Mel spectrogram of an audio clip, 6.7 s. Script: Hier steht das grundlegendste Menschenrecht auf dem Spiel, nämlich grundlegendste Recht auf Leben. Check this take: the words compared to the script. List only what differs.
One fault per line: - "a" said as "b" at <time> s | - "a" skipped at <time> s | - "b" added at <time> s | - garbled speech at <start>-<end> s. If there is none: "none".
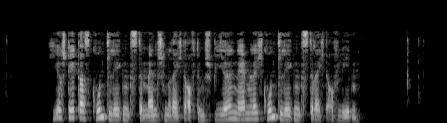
none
